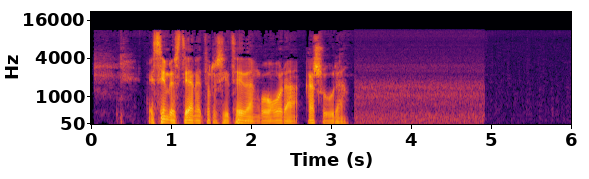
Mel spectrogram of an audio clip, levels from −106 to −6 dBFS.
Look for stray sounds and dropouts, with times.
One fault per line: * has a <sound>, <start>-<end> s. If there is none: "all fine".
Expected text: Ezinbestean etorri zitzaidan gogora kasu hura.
all fine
